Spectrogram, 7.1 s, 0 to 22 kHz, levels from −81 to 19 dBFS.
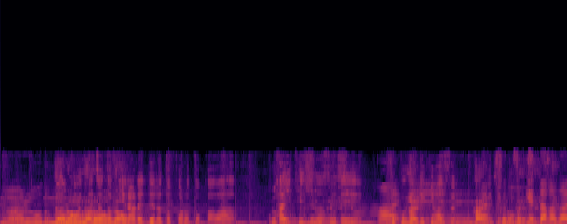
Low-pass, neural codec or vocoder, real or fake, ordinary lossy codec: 7.2 kHz; none; real; none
